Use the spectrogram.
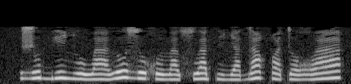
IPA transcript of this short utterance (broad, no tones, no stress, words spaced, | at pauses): ʒʊ bʲeʎowa ðozuχʷɪβa sʷapʲʊʎa daqʷɛto ʁʷa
